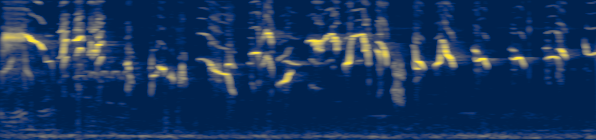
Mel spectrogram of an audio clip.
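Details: Kept oriental magpie-robin singing energetically: dense bursts of high chirps, slurred whistles and scratchy notes in quick succession, ending in a run of repeated clear whistled phrases.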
